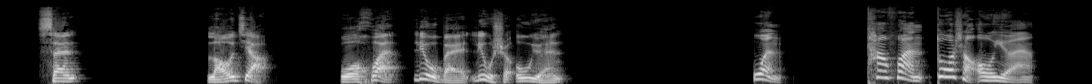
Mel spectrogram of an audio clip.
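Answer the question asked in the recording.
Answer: 660欧元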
